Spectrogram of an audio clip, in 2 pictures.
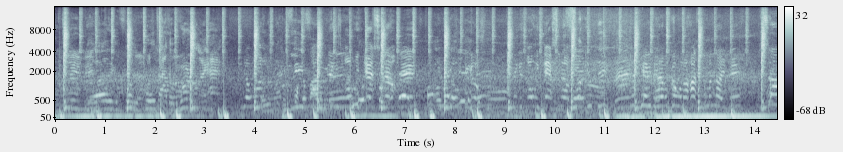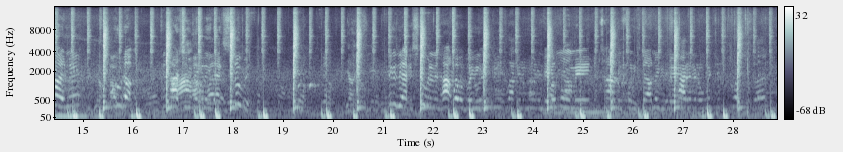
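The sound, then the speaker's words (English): Skateboard wheels roll with a steady low rumble, broken by frequent sharp clacks and snaps of the board hitting pavement, loud throughout. “Hey, yo, yo, it's time to skate.”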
